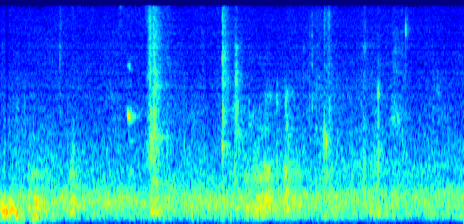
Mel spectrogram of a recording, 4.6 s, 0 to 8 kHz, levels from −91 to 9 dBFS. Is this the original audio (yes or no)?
no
